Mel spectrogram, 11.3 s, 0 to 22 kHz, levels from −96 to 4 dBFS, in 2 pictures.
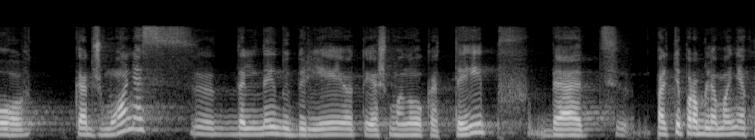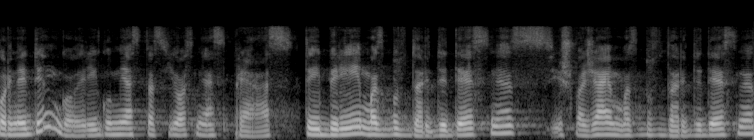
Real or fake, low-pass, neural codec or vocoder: fake; 9.9 kHz; vocoder, 22.05 kHz, 80 mel bands, WaveNeXt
